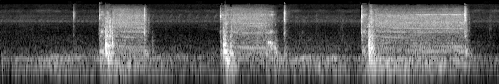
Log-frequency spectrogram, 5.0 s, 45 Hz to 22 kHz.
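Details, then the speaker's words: 1991 Mercedes-Benz 420 SEL, driver's rear power window on a non-OEM regulator repair, tested with a new switch: motor whirs with clacks and play. Early regulator jaw failure, to be fixed preemptively with a new plastic jaw. "It's got a little bit of play in it, but that is just waiting to fail."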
